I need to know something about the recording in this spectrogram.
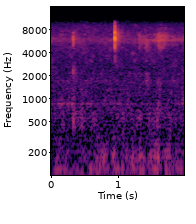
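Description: Faint computer mouse clicks over near silence, the sharpest single click about a second in.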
